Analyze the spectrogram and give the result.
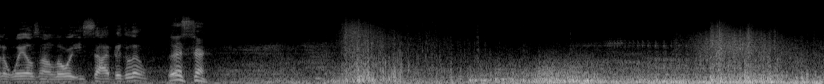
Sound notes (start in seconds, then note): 2.1 thunder rumbling; 2.3 ship creaking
